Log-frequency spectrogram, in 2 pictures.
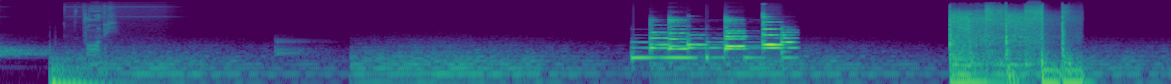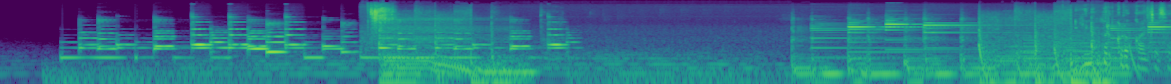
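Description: An incoming call's phone ringtone, a repeating electronic melody that plays in bursts with pauses, partly under talk and other sounds.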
